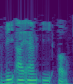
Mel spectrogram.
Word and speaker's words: Vimeo: Vimeo.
